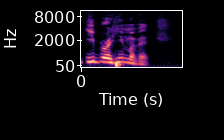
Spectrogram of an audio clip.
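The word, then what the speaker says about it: Ibrahimović: Ibrahimovic.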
